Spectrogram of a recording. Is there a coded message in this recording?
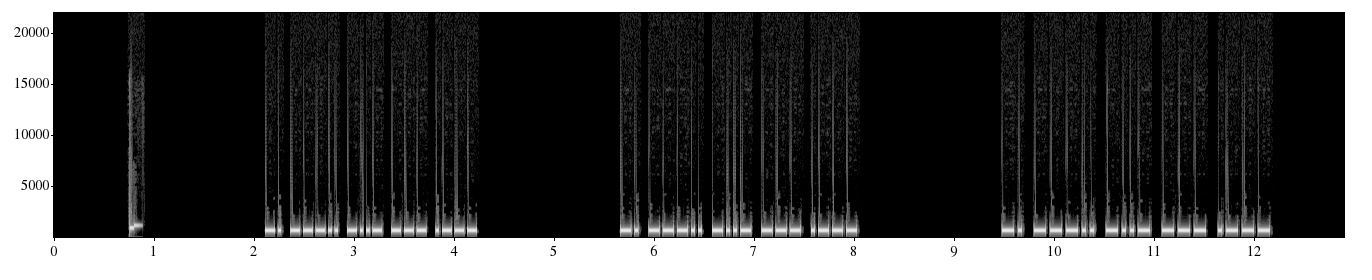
Yes: Morse code from 2.1 to 12.2 s, heard as a keyed tone, about 34 wpm, 700 Hz. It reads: N8XOJ N8XOJ N8XOJ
